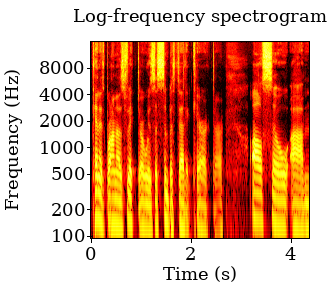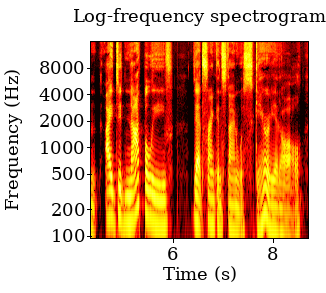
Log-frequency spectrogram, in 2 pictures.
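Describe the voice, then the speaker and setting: A woman co-hosting a podcast, talking casually and excitably to listeners, with lots of ums and restarts. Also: rumbling low, measured pace, gravelly, no echo, clean studio sound. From Chicago. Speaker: podcast co-host.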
